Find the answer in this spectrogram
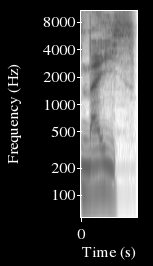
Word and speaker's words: maïs: I don't know how you pronounce that in English, but in French it's maïs, but yeah, corn.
